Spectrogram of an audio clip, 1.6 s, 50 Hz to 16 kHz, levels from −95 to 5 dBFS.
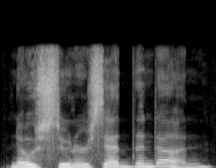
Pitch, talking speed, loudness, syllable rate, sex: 215 Hz, 185 wpm, -14 LUFS, 4.0 syllables/s, female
